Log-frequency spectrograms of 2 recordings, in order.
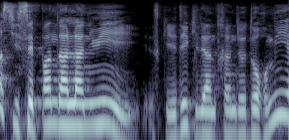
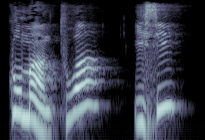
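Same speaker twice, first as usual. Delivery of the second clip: surprised, astonished exclamation with questioning tone; 7 semitones higher, 5 dB louder than usual. Showing the intonation for meeting someone unexpectedly, a surprised questioning exclamation. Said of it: "j'essaie de donner l'intonation, hein, c'est pas évident, je suis pas un acteur. Mais c'est une question".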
